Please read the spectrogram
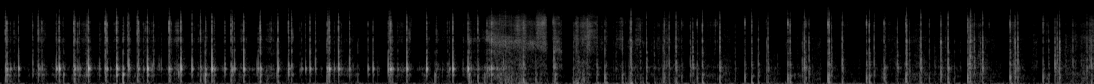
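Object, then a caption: Disposable plastic cup. A red-and-white disposable plastic party cup, empty, hollow and thin-walled, is held close and tapped and scratched with long silver nails on its ribbed sides and rim. Rapid, crisp clicking taps carry a faint hollow tone near 740 Hz. Around the middle they give way to a stretch of rough, hissing scratches before quick tapping resumes.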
